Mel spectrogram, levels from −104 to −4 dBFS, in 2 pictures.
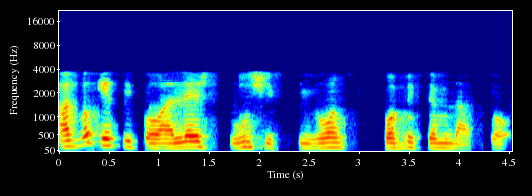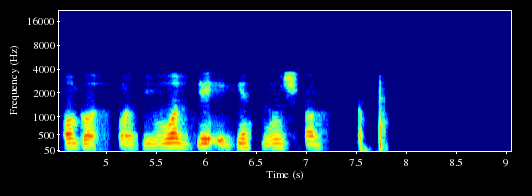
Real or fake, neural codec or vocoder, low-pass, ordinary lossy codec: fake; codec, 16 kHz in and 24 kHz out, 1.1 kbps, FireRedTTS-2 codec; 3.6 kHz; AAC, 24 kbps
